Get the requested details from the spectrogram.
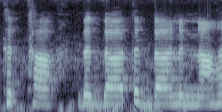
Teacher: ਜੁੜਦਾ ਹ ਦੰਤੀ ਜਿਵੇਂ ਤੱਥਾ ਬੋਲੋ ਤੁਸੀਂ ਤਥਾ ਬੋਲ ਕੇ ਦੇਖੋ ਤੁਹਾਡਾ ਜਿਹੜਾ ਜੀਭ ਦਾ ਅਗਲਾ ਹਿੱਸਾ ਹ ਉਹ ਦੰਦਾਂ ਨੂੰ ਟੱਚ ਕਰੇਗਾ ਫਰੰਟ ਵਾਲੇ ਦੰਦਾਂ ਨੂੰ · दंती, जिवें तत्था बोलो तुसीं, तत्था बोल के देखो, तुहाडा जिहड़ा जीभ का अगला हिस्सा है वह दंदां नूं टच करेगा, फ्रंट वाले दंदां नूं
